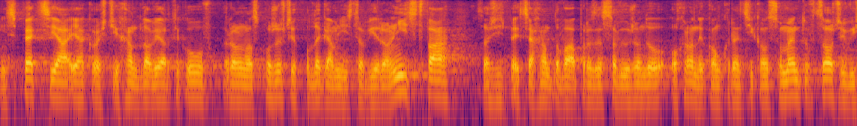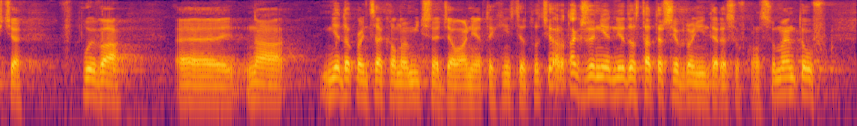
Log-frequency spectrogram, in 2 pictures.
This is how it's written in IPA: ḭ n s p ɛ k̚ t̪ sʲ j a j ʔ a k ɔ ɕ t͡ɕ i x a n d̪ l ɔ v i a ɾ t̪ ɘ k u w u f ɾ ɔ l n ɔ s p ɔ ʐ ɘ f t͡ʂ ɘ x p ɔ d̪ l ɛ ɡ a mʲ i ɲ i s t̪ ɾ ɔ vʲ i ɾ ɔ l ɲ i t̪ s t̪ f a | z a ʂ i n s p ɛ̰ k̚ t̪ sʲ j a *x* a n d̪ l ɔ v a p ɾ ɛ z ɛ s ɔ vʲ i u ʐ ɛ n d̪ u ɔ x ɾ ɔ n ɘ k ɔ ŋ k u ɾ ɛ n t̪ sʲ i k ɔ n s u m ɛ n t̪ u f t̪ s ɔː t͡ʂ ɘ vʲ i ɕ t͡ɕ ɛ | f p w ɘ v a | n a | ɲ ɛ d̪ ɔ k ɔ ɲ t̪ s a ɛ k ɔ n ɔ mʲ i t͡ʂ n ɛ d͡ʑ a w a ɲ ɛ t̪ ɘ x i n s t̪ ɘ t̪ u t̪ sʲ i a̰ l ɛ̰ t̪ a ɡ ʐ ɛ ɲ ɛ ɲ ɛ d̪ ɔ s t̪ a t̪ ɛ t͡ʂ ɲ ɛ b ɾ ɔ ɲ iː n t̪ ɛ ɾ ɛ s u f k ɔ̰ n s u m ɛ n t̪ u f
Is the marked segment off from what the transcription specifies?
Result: no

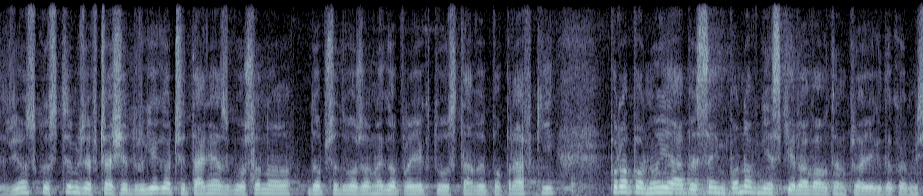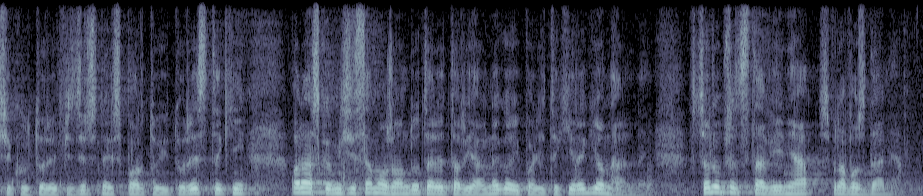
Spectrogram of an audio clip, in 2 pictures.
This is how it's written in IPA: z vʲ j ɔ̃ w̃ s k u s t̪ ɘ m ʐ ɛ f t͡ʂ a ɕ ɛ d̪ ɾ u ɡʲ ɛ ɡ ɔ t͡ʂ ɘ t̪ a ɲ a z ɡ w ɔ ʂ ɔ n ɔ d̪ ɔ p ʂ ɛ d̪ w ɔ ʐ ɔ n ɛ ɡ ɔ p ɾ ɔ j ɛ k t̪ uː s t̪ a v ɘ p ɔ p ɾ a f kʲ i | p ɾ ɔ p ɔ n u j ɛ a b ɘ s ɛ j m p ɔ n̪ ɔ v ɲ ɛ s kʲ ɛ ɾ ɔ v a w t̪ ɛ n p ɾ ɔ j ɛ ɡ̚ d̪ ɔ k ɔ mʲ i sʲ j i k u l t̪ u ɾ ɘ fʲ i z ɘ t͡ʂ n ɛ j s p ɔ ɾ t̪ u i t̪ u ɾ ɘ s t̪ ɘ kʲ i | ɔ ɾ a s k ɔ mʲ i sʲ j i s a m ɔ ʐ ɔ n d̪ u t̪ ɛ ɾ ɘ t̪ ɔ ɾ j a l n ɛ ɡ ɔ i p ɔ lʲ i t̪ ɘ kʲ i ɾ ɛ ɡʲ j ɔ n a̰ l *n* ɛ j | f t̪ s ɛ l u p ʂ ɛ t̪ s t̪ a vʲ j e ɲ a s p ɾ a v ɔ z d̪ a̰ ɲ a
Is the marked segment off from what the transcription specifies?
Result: no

